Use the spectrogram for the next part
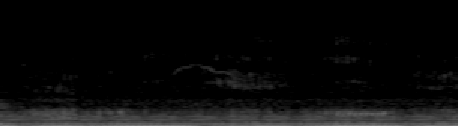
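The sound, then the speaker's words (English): A female cat lying over a laptop and microphone purrs steadily and loudly, a low rumbling vibration pulsing in a continuous rhythm with faint breathy cycles, with no talking. “And I, every time I, can you hear her purring?”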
